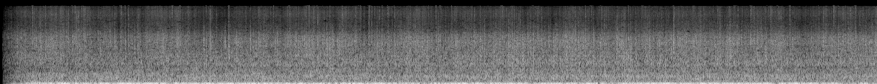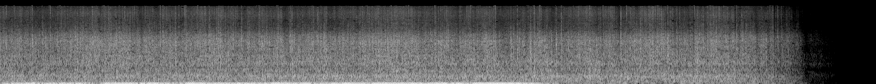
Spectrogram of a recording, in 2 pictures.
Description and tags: fire storm
funny, this one i recorded with my phone when driving in my car in rainy day.
i thought it sound like a big fire
record multiple takes and combine them
burning, crackling, crackle, fire, storm, flames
